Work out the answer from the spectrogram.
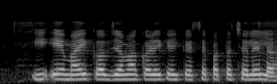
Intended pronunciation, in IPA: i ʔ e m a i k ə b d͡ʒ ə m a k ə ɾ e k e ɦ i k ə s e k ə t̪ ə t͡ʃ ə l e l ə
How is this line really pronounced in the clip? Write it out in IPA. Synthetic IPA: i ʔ e m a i k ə b d͡ʒ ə m a k ə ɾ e k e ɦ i k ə s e p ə t̪ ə t͡ʃ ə l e l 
